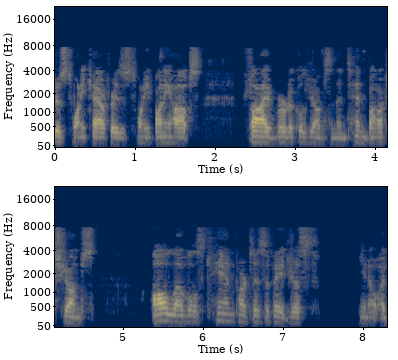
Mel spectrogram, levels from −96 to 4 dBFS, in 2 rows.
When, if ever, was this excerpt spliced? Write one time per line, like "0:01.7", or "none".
none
